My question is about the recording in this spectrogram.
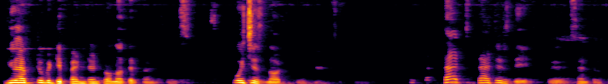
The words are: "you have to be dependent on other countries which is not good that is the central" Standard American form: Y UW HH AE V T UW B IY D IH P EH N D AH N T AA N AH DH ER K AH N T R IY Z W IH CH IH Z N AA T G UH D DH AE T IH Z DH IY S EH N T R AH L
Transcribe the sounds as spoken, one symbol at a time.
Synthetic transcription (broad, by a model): Y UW HH AE V T UW B IY D IH P EH N D AH N T AA N AH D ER K AH N T R IY Z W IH CH IH Z N AA T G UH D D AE T IH Z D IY S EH N T R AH L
